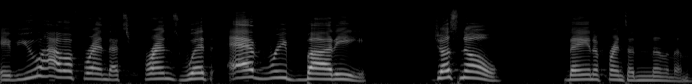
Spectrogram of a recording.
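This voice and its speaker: Animated in tone, a woman with an American accent speaks with very wide pitch swings. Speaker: podcast host and fitness instructor. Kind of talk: casual solo podcast chat. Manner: fast.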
